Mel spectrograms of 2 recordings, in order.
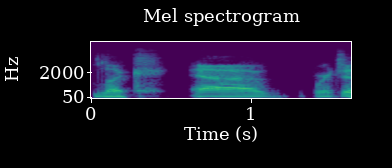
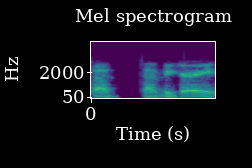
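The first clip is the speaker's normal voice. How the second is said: ordinary talk, nothing marked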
